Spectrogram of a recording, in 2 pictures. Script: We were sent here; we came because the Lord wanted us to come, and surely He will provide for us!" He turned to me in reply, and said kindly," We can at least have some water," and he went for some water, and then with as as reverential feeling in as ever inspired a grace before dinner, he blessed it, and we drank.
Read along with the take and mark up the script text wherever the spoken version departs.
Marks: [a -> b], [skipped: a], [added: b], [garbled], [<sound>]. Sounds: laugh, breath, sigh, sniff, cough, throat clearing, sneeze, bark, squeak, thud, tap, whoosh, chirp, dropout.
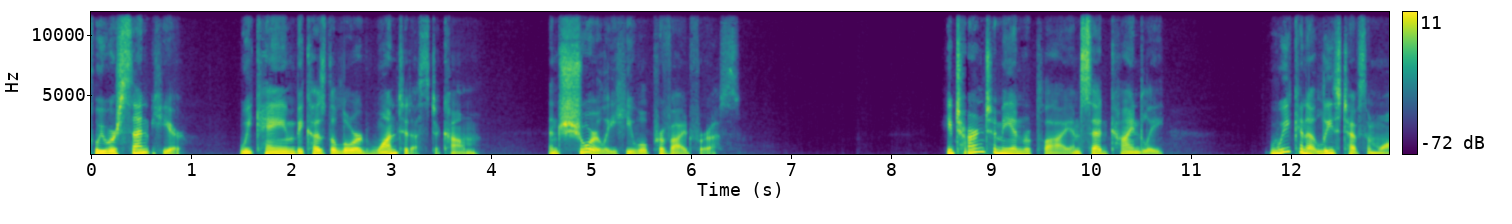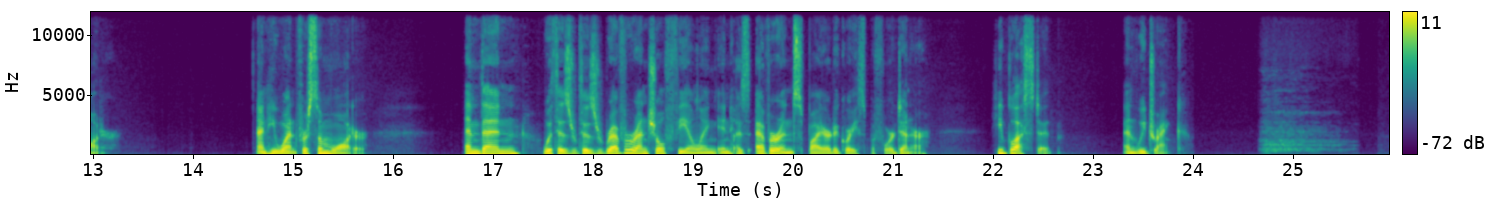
We were sent here; we came because the Lord wanted us to come, and surely He will provide for us!" He turned [dropout] to me in reply, and said kindly," We can at least have some water," and he went for some water, and then with as as reverential feeling in as ever inspired a grace before dinner, he blessed it, and we drank. [sigh]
